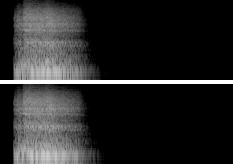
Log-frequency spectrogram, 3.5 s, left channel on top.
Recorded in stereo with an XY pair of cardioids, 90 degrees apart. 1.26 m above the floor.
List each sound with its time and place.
0.2 s a door slam: 50° right, 1.2 m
